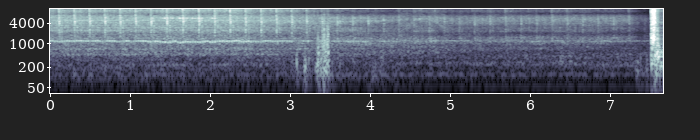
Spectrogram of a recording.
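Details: 1998 Range Rover P38 V8 at idle: fast even tick over the engine, heavier than normal, owner believes at valve speed; points to valve train, cause unconfirmed.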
